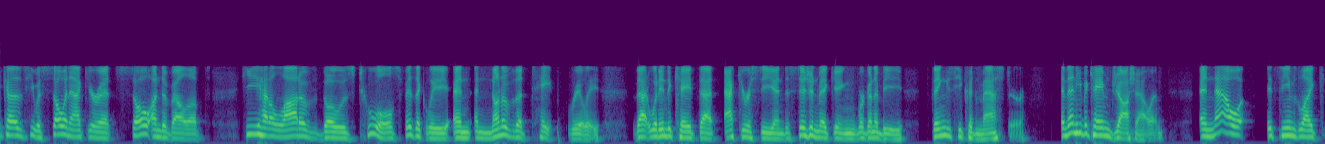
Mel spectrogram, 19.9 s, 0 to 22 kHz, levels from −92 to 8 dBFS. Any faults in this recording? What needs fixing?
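There's a brief packet loss with pitch repetition at 16.96 to 16.98 s, right after "then he became." About 20 ms went missing, which fits a single lost packet on the G.711 telephone line. The receiver bridged it by looping the last pitch period, so you get a tiny held, slightly buzzy blip. To prevent it, add a jitter buffer with some headroom or forward error correction so one dropped packet doesn't leave a gap.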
